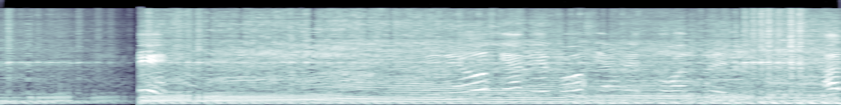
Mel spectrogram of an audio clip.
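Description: A dirt bike engine revs up and down.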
